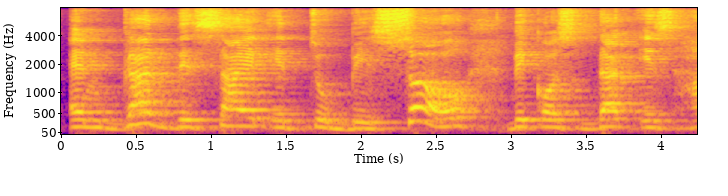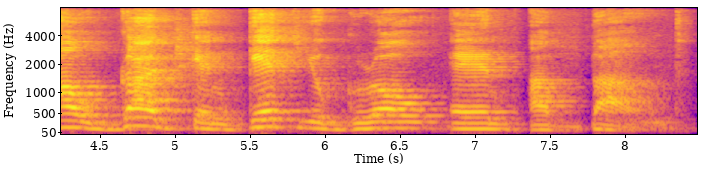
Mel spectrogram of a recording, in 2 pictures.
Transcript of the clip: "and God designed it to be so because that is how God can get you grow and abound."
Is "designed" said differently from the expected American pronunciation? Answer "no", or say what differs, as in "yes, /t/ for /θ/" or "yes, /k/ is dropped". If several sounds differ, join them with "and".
yes, /s/ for /z/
